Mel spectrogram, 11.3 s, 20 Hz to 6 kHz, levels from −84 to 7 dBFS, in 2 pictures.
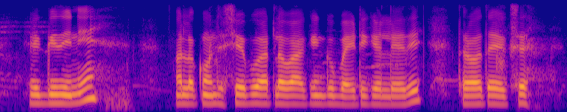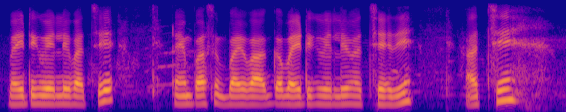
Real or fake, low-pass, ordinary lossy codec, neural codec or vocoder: real; 5.4 kHz; none; none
